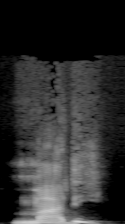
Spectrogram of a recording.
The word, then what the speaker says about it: Made: And so the leader of the village is a guy named Mahdi. It's spelled M-A-D-E, but it's Mahdi.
